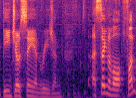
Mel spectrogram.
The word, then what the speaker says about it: Joseon: So, first of all, Laura, thank you for correcting me on the pronunciation. The Joseon region.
